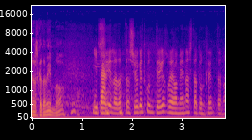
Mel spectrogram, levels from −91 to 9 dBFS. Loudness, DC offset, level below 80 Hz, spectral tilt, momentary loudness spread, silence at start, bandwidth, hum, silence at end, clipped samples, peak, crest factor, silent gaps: -29 LUFS; 0.8%; -66 dBFS; -5.5 dB/octave; 13 LU; 0 s; 13.5 kHz; none; 0 s; under 0.1%; -8 dBFS; 22 dB; none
